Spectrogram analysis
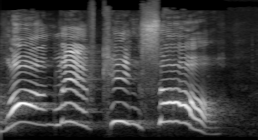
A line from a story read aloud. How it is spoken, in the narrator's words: the people respond, they roar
